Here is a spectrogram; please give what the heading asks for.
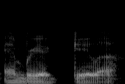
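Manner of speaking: Embriagala sounded out syllable by syllable; sounding out a name. Shown as a demonstration. Streamer reading a viewer's name, sounding it out. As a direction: work through Embriagala slowly. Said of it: "oh my god".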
